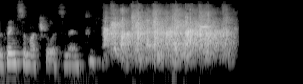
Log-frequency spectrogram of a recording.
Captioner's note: applause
